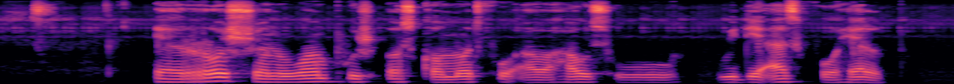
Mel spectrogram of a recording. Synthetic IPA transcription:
eɹoʃɔ̃nwɔ̃npʰuʃɔskʰɔmɔtfɔʔa̰wəɦaʊshɔl | wideʔaskfɔɦɛlp̚

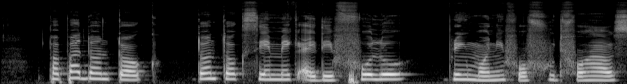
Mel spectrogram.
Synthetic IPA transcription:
papadɔ̃ntɔk | dɔ̃ntɔksemeka̰ɪdefolo | bɹĩŋɡmɔ̃nifɔfudfɔhaʊs

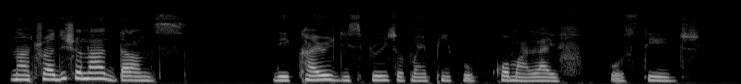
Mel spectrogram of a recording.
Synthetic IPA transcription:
natʰɹadiʃɔnaldãns | dekʰaɹid͡ʒdispiɹitɔvmaɪpʰipʰolkʰɔ̃malaɪf | fɔ̰stʰed͡ʒ

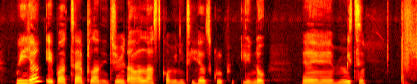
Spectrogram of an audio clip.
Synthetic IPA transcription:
wijanebatʰãɪ̃mpʰlanĩdjuɹĩna̰walastkʰɔmjunitʰiɦɛltɡ̥ɹupjuno | ɛmitʰĩn

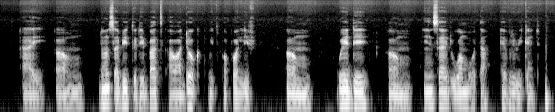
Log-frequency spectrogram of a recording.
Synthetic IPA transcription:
aj | ɔm | dɔ̃nsa̰bitodebatawadɔɡwidpɔpʰɔ̰lif | ɔm | wede | ɔm | ĩnsaɪdwɔ̃nwɔ̰ta | ɛvɾiwikɛ̃nd

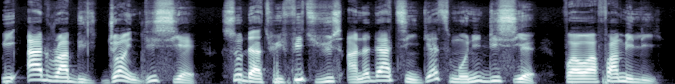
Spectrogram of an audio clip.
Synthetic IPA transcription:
wiadɹabisd͡ʒɔ̃ɪ̃ndisjiə | sodatʰwifitjusanɔdatʰĩɡɛtmɔ̃nĩdisjiə | fɔawafamilḭ

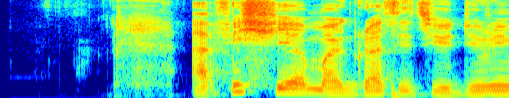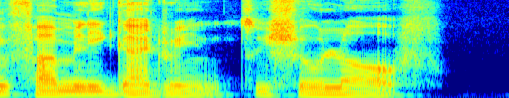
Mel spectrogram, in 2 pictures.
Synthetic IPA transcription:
afiʃɛmaɪɡɹatitʰjudjuɹĩŋfamiliɡadɹĩntʰuʃolɔv̥

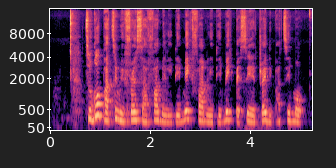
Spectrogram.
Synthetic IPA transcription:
tuɡopatiwi̥fɹɛ̃ndsãfamilidemekfamilidemek̚pɛsĩɛ̃nd͡ʒɔɪdipatimɔ

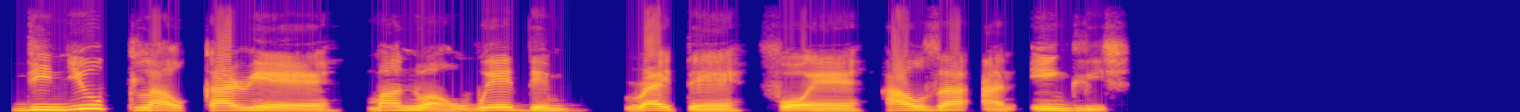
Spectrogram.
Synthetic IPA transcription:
dinjuplawkaɹiɛ̃ | manwawedɛ̃m | ɹaɪtɛ̃ | fɔɛ̃hawzaãnĩŋɡliʃ

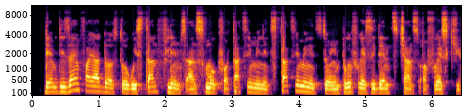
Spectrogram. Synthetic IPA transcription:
dɛ̃mdizãɪ̃nfajadɔstowistãndflẽmsã̰nsmokfɔt̪atʰiminitst̪atʰimĩnitstoĩmpɹuvɹɛsidɛ̃ntt͡ʃãnsɔ̰fɹɛskʰju

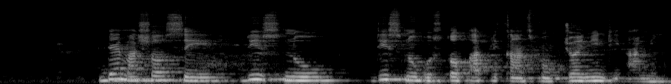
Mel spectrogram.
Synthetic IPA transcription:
dɛmaʃɔseiso | disnoɡostɔpaplikãntsfɹɔ̃md͡ʒɔ̃ɪ̃nĩndiʔami

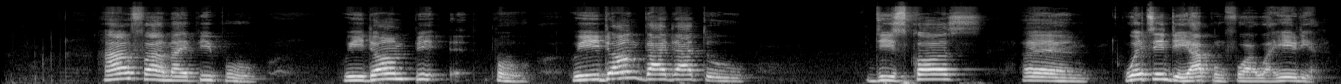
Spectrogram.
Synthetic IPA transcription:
hawfamaɪpipo | widɔnpi | po | widɔ̃nɡadato | diskɔs | ɛ | wetĩndehapɔ̃nfɔawaeɹia

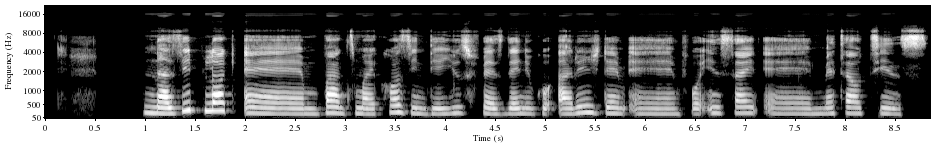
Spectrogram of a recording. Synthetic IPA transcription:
naziplɔkɛnbaɡsmajkʰɔzĩndejuzfɛsdɛ̃njukuʔaɹẽnd͡ʒdɛ̃mfɔʔĩnsaɪdɛmɛtʰaltʰĩns

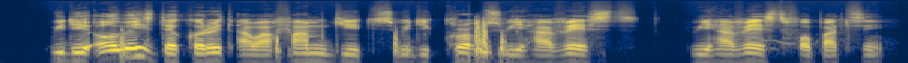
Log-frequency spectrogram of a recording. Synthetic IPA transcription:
wideʔɔlwezdɛkʰɔɹetʰawafamɡitswidikʰɹɔpswihavɛs | wiɦavɛstfɔpatʰḭ

